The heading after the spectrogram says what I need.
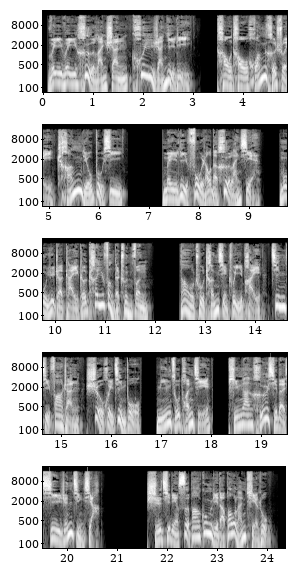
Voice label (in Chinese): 男 工作总结 创建平安铁路20周年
